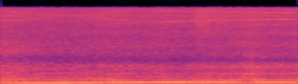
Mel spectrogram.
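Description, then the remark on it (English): A bus's engine rumbles deeply and steadily as it pulls away from in front of a restaurant, loud and low-pitched throughout, with no voices. “And there's also what looks like a bus just blocking the front there. We'll see if it moves.”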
